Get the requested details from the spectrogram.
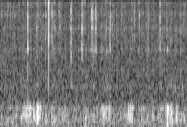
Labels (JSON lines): {"label": "ambient", "recorder": "HydroMoth"}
